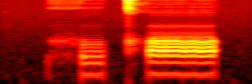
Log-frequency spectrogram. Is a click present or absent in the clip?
absent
